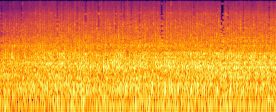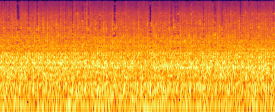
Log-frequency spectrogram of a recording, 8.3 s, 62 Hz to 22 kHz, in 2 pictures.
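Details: Caterpillar D9G dozer diesel, started after sitting about 10 years, 24-volt glow plugs used and hand primer pumped: steady heavy clatter with a slightly uneven beat, running on its own.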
